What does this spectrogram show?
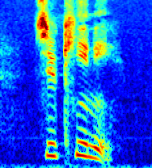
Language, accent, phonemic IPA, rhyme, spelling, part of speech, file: English, US, /zuːˈkiː.ni/, -iːni, zucchini, noun, En-us-zucchini.ogg
- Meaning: 1. A courgette; a variety of squash, Cucurbita pepo, which bears edible fruit 2. The edible fruit of this variety of squash 3. plural of zucchino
